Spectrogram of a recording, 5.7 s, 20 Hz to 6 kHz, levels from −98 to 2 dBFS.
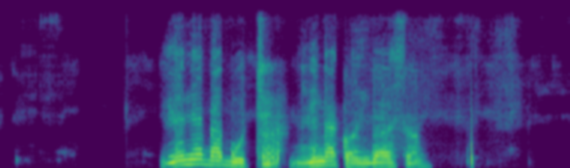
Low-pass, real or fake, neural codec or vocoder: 5.4 kHz; fake; codec, 44.1 kHz, 2.6 kbps, SNAC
